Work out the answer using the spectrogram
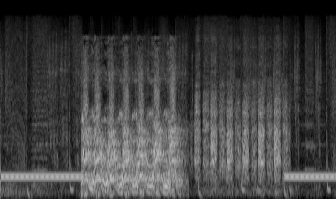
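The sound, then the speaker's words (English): A dog pants and yaps in a rapid, loud burst of rhythmic breaths, then quieter panting follows. A steady electronic tone, like a phone line, plays before and after it. “Doggy.”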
